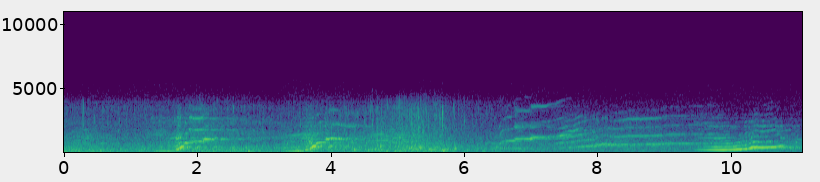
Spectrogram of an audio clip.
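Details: Whale song of harmonic moans and swooping tonal calls, some rising into long upsweeps, with a strong upward-curving call near the end over a soft underwater hiss.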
